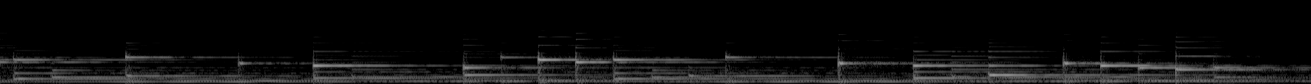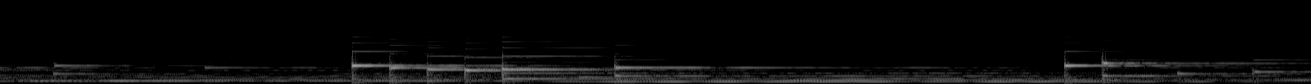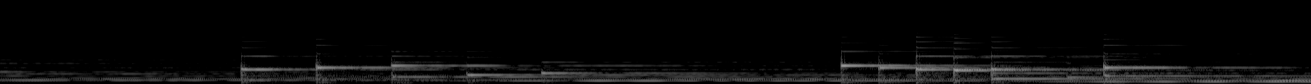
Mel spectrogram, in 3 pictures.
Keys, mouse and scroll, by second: 1.7 middle click, 2.2-2.6 scroll up 2, 2.6 ctrl+r, 3.6 middle click, 3.8 ctrl+r, 4.8 middle click, 5.0 ctrl+r, 6.3-6.7 scroll up 2, 6.4 middle click, 6.7 ctrl+r, 7.4 scroll down 2, 7.6 middle click, 7.7 scroll up 2, 7.8 ctrl+r, 8.6 ctrl+r, 9.0 middle click, 9.4 scroll down 2, 9.5 shift+middle click, 9.7 scroll up 1, 9.7 middle click, 10.0 alt+click, 10.1 alt+click, 10.4 KP_1, 10.6 z, 10.7-11.3 scroll up 1, 11.3 g, 11.5 z, 11.7 scroll up 1, 11.8 shift+middle click, 12.5 ctrl+r, 13.1 ctrl+r, 13.7 shift+middle click, 14.6 scroll up 2, 14.8 ctrl+r, 15.7 scroll down 2, 15.8 middle click, 16.0 scroll up 3, 16.2 z, 16.4 middle click, 16.5 ctrl+r, 17.2-18.0 scroll down 8, 17.6 z, 18.0 Tab, 18.2 middle click, 18.9-19.4 scroll up 3, 19.1 shift+middle drag, 19.4-20.1 middle drag, 20.1 right click, 21.1 Tab, 21.3 click, 21.8 l, 22.1 scroll up 1, 22.7 g, 23.8 s, 24.8 g, 26.4 scroll down 3, 27.3-27.6 scroll up 1, 27.6-28.6 middle drag, 28.6 Tab, 29.1-30.3 middle drag, 30.3 scroll up 1, 30.4 Tab, 30.7 shift+middle click, 31.2 middle click, 31.9 3, 32.0 click, 32.9-34.6 right drag, 34.6 1, 35.0 scroll down 2, 35.3 Tab, 35.6-37.2 middle drag, 37.2-38.0 scroll up 5, 37.3 Tab, 38.0-39.3 middle drag.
